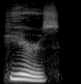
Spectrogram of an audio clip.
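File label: "hears", American English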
